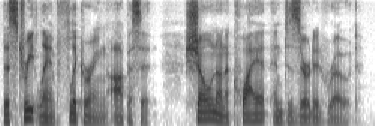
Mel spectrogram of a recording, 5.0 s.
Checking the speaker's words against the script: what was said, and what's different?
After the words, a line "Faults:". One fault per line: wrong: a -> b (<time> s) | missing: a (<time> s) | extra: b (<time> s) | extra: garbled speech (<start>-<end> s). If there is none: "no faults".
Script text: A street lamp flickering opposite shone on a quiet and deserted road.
The street lamp flickering opposite shone on a quiet and deserted road.
Faults:
wrong: A -> The (0.0 s)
